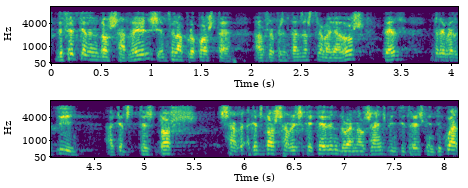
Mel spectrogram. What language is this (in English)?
Catalan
